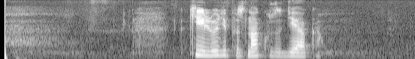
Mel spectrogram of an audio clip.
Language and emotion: Russian, neutral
